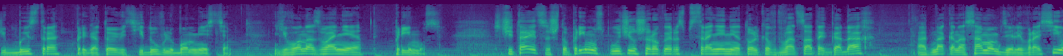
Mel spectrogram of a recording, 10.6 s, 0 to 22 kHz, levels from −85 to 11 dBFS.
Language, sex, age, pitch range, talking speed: Russian, male, 20-39, 95-130 Hz, 145 wpm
